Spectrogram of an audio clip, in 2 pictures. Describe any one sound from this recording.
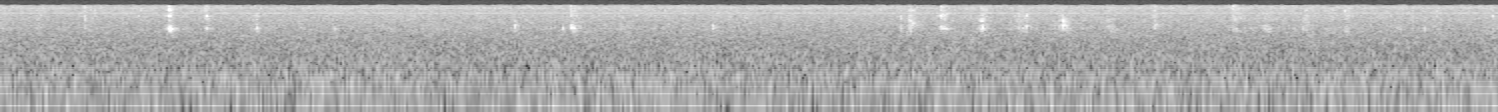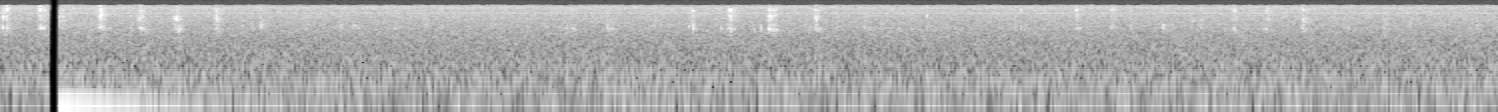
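A hedgehog eats from a dish with soft, wet smacking and crunching sounds close by.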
